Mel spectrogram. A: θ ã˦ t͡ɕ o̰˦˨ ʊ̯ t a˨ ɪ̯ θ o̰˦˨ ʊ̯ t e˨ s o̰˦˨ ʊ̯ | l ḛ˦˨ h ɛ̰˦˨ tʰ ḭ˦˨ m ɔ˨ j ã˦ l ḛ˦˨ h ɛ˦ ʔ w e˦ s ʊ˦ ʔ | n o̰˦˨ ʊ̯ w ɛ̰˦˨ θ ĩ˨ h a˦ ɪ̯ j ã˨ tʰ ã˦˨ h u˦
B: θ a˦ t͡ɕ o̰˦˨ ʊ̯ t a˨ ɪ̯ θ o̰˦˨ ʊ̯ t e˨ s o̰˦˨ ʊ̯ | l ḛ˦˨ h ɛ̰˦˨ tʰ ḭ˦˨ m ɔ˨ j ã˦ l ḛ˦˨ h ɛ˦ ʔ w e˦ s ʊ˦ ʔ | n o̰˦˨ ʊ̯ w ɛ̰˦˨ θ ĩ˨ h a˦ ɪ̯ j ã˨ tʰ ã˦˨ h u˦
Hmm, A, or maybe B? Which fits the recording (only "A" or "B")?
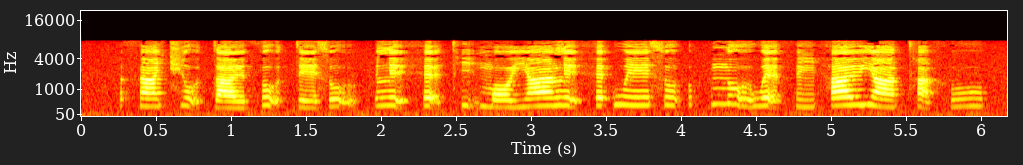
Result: A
